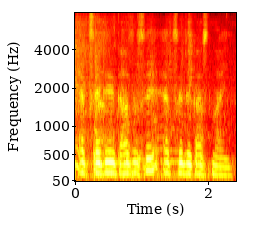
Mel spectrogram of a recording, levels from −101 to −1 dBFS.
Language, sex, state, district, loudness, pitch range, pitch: Bengali, male, West Bengal, Cooch Behar, -17 LUFS, 165-185 Hz, 180 Hz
